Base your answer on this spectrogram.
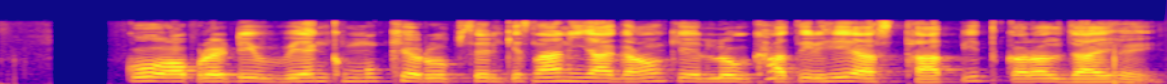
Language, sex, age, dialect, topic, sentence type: Magahi, male, 25-30, Southern, banking, statement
